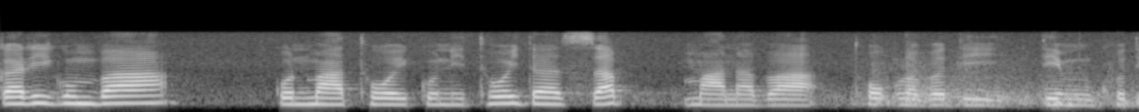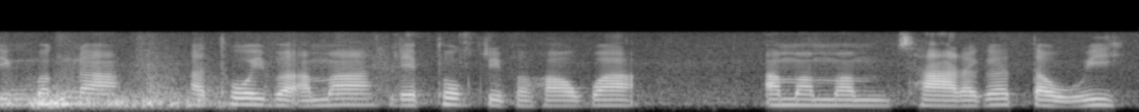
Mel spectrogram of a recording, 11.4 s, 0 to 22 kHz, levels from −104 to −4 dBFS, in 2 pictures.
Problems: background sounds at intervals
